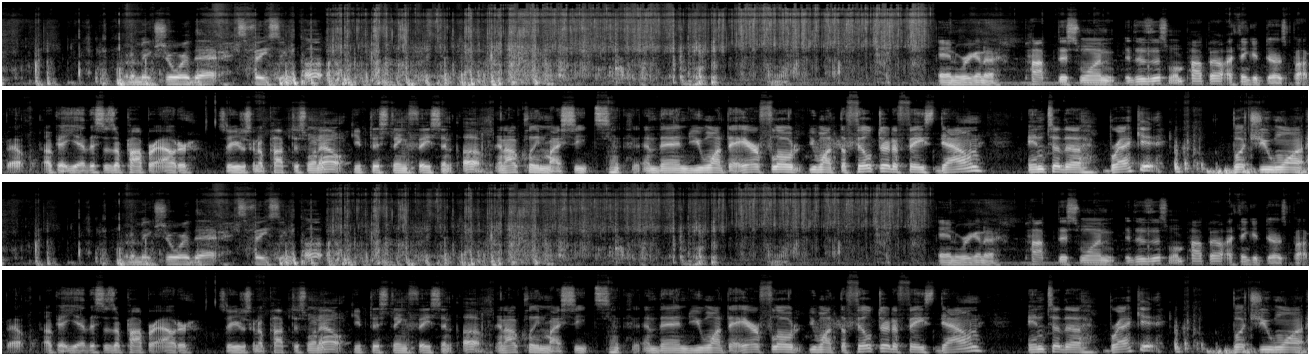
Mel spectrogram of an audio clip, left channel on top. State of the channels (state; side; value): quieter; right; 6.5 dB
